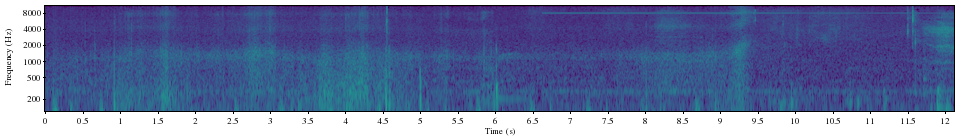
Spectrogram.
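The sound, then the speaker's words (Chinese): A person's muffled heartbeat thumps steadily throughout during a medical check-up, low and soft, with scattered small clicks and a faint high-pitched whine creeping in partway through; nobody speaks. “说话，听听我的心跳。”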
